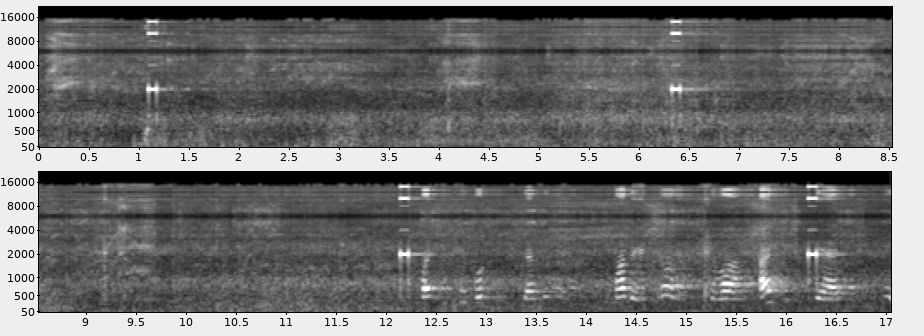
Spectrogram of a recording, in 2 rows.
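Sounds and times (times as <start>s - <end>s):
wind noise on microphone: 0.0s - 17.0s.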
